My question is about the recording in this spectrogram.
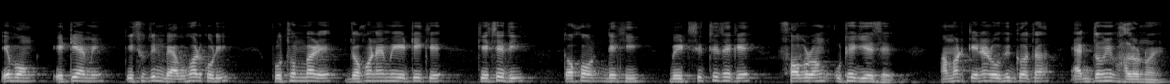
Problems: background conversations at intervals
